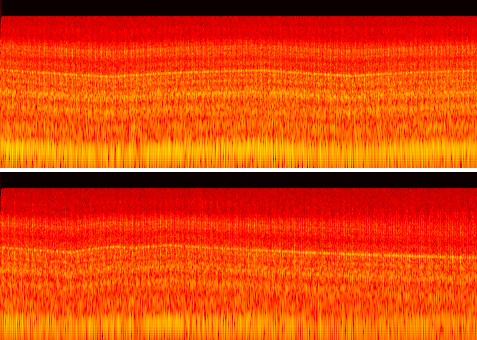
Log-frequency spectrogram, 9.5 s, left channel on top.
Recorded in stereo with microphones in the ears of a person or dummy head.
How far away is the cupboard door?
I don't hear a cupboard door.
